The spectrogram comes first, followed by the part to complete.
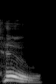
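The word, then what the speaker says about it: היא: There's also, by the way, routinely the word in Hebrew he, which means she, appears in Torah, and we pronounce it as who every time it appears, which means he.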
